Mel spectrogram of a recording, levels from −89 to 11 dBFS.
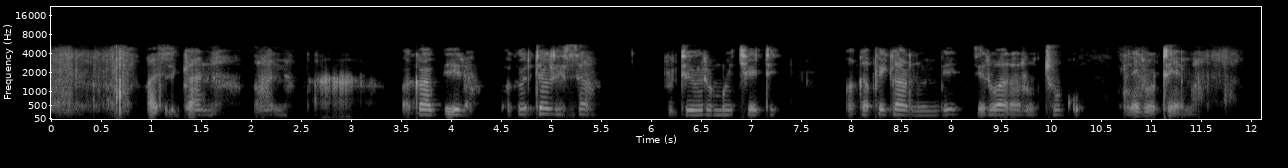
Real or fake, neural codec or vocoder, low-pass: fake; codec, 16 kHz, 8 kbps, FunCodec, trained on LibriTTS, 25 frames a second; 5.4 kHz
